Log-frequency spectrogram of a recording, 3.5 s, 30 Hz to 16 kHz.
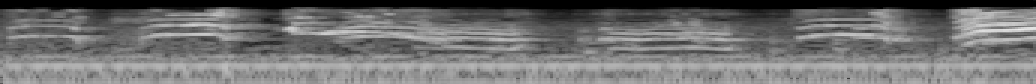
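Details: Three-week-old Briard pup, a very vocal one practising howling, recorded on July 15, 2009: a run of short rising and falling whining yelps with rich overtones, some bent and wavering, ending in a louder, higher squeal, over a steady low hum.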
